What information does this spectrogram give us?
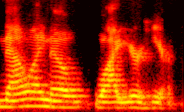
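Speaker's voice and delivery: put-on dry, expressionless, flat deadpan delivery. Recounting a dinner, the speaker quotes the reply to their question, retelling a deadpan reply. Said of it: "and deadpan".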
